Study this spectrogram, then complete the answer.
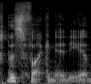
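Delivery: a contemptuous under-the-breath whisper, unvoiced; whispered contempt. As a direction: hiss it like she can't be bothered. Jolie's contempt voiced.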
